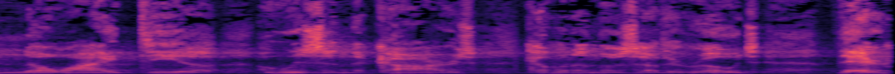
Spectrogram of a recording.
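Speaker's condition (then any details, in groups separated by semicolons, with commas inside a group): Laryngeal cancer; no spread on MRI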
